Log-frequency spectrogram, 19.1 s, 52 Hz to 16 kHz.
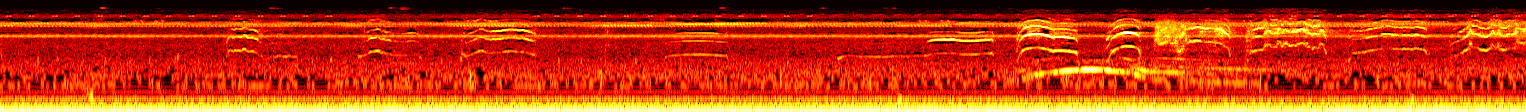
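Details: Bushbaby (galago) calling in early-morning darkness at 03:33 on 2 September 2019 by Gowrie dam waterhole, Djuma Game Reserve, Sabi Sand, South Africa; short arched wailing notes repeat about once a second, then a louder, lower drawn-out cry, over steady insect chirring.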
